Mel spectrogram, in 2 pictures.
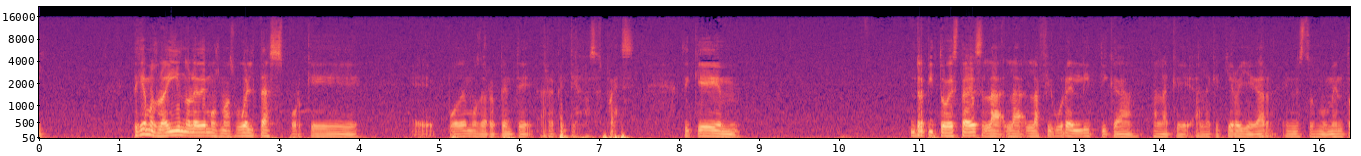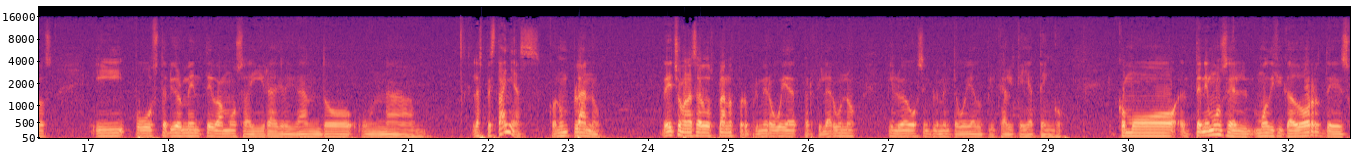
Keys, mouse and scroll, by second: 0.2 scroll up 2, 1.2 right click, 2.3 shift+right click, 3.7 s, 7.3 click, 7.8 Tab, 11.2 Tab, 15.0-18.5 drag, 19.3 ctrl+z, 20.1 ctrl+z, 21.1-22.3 ctrl+drag, 23.4 Tab, 26.6 scroll down 2, 26.9 Tab, 27.7 a, 28.8-29.2 scroll down 2, 30.3 shift+a, 31.2 click.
